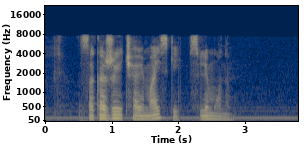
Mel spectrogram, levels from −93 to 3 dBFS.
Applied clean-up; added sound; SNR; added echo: none; none; none; none.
